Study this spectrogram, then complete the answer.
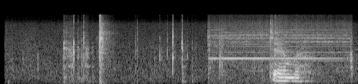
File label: Morgue camera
